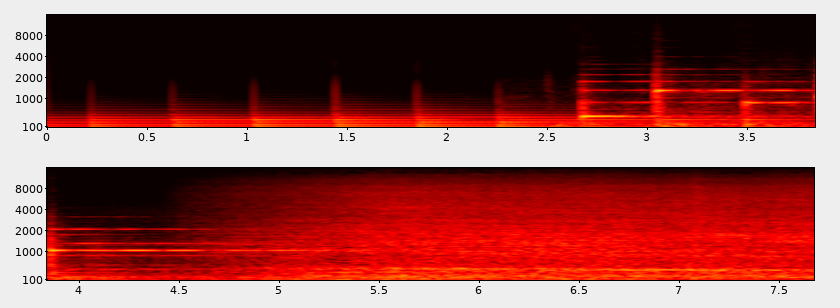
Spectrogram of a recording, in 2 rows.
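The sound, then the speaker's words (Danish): A train at Valby railway station: a run of about eight evenly spaced low tonal pulses, then a few bright chime-like tones, giving way to a loud, sustained broad rushing rumble. “Vi er på Valby station kl. 8.30.”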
